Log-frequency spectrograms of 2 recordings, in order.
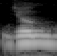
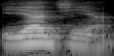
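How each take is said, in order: First: The word starts with 'j' and ends 'oggo'. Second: The word starts with 'y' and ends 'ajniya'. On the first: The speaker calls it wrong. "ই যোগ্য বলি না" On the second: The speaker calls it right. "আমরা বলি কি ইয়াজিয়া"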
